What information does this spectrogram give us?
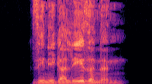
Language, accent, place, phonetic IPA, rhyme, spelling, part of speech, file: German, Germany, Berlin, [zeneɡaˈleːzɪnən], -eːzɪnən, Senegalesinnen, noun, De-Senegalesinnen.ogg
- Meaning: plural of Senegalesin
